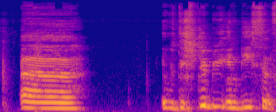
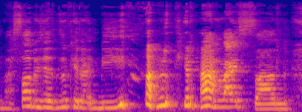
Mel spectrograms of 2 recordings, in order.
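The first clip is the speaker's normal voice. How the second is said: laughing while talking; 2 semitones higher, 4 dB louder than usual. Real, not acted. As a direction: laugh through it, it's embarrassing. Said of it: "I'm laughing".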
